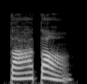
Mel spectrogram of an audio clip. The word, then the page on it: 搭档: dā dàng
